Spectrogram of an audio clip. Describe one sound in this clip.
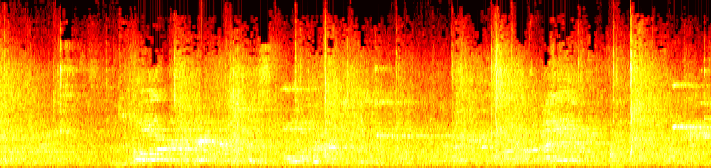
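Rackets strike a shuttlecock with sharp taps, echoing in a large hall.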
